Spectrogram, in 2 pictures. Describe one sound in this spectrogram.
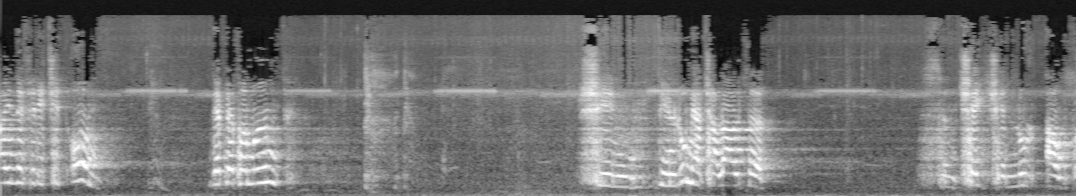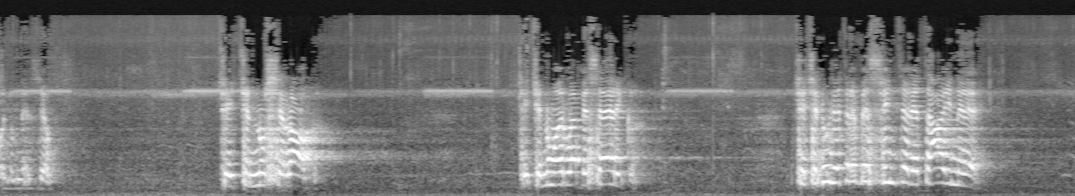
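A man chants loudly through a microphone in short phrases, pausing between them.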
